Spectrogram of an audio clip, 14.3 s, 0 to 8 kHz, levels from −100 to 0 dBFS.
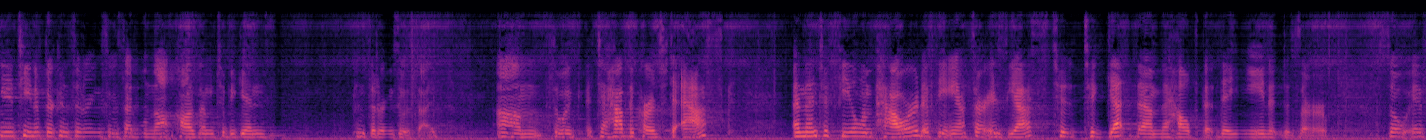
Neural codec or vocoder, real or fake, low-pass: vocoder, 24 kHz, 100 mel bands, Vocos; fake; 7.2 kHz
